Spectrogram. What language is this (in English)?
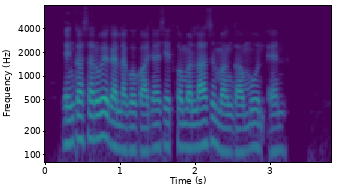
Kalenjin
